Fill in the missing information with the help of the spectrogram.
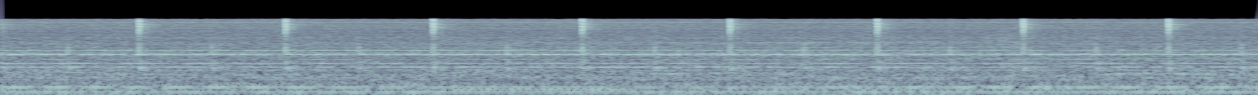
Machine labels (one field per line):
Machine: valve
